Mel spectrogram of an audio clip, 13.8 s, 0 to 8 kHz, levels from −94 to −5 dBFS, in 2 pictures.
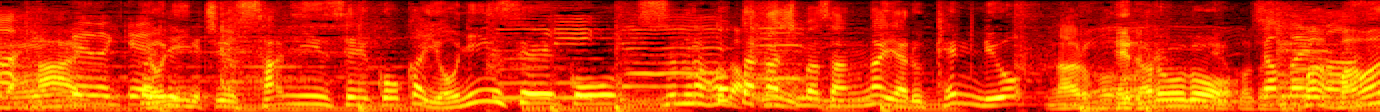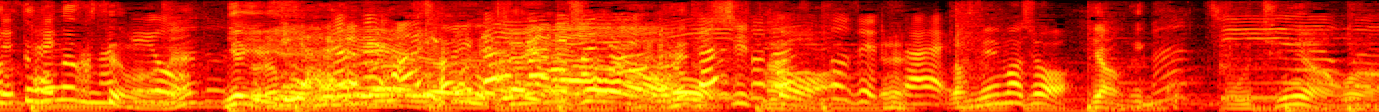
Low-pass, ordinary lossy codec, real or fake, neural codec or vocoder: none; none; real; none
